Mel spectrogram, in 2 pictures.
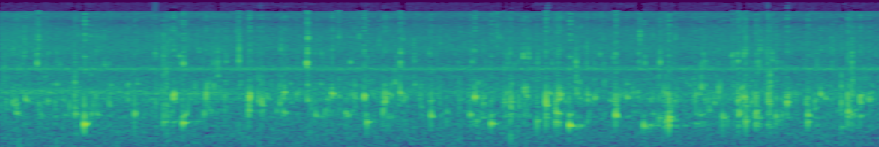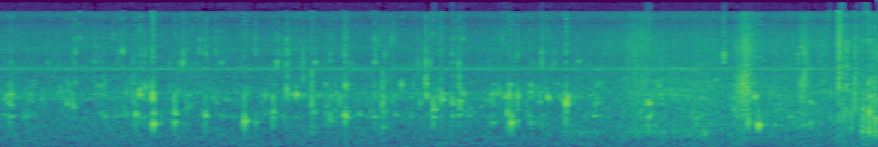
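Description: Water from a small spring trickles out beneath a tree on a day hike through bog country, a faint, steady outdoor babble of running water with scattered light splashes and no voices.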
